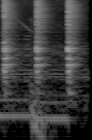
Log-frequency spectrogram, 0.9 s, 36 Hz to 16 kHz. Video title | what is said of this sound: I BOUGHT A Wrecked Superbike For £20 And Repaired It | it has a solid, sort of almost glassy sound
